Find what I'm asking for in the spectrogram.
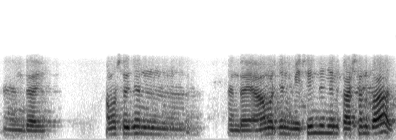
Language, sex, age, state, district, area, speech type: Odia, male, 18-30, Odisha, Balangir, urban, conversation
